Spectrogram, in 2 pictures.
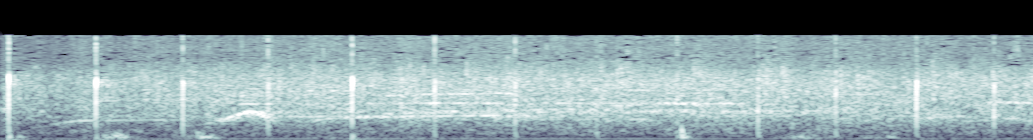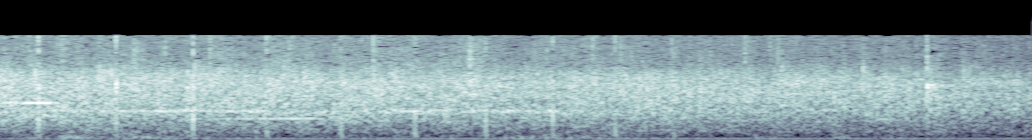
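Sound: applause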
